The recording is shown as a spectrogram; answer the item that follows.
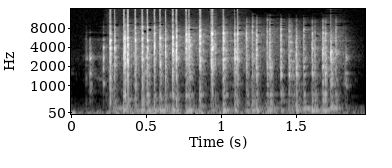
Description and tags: Tocando palos
tocando varios palos
palos, instrument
